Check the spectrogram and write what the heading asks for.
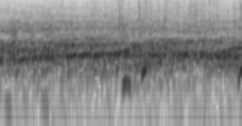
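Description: Live studio audience laughing and shrieking, many high voices at once, loud and sustained.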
